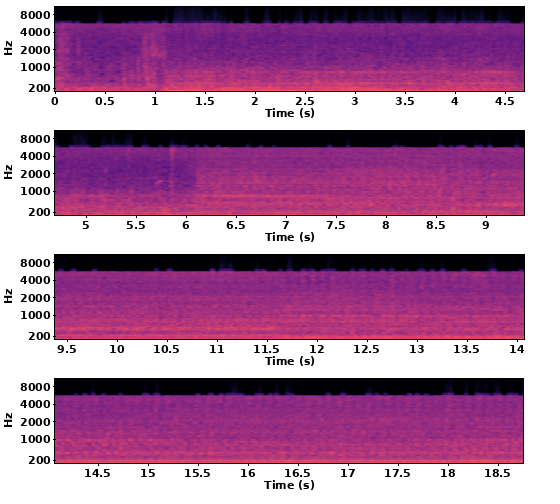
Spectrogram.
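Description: A car engine running steadily, with a shift in its sound about a second in and again about six seconds in.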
